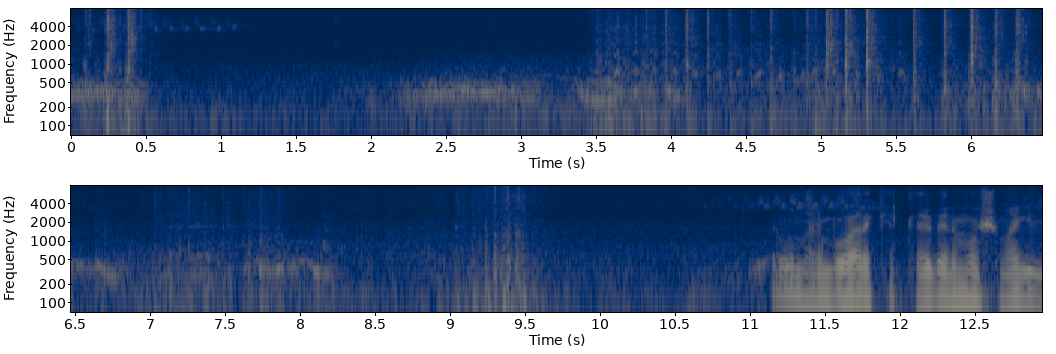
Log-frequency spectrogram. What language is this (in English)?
Turkish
